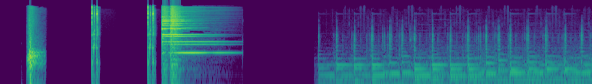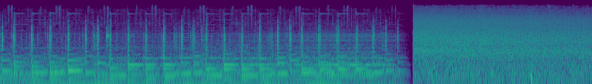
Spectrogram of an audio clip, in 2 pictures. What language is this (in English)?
Russian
